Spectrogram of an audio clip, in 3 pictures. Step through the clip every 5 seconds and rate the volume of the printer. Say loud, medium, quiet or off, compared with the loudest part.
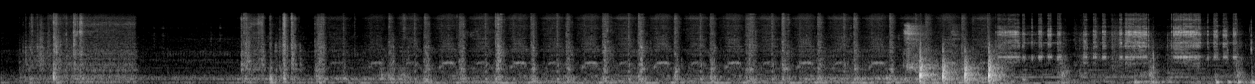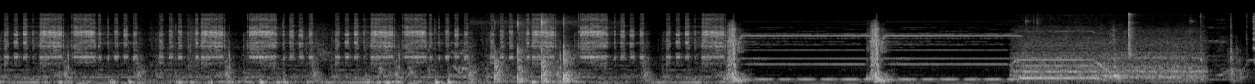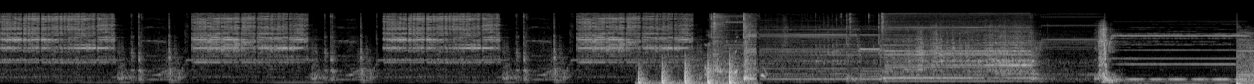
medium, medium, loud, loud, loud, loud, loud, loud.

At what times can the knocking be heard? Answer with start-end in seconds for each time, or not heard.
9.2-10.1, 17.2-18.4, 31.4-32.7.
